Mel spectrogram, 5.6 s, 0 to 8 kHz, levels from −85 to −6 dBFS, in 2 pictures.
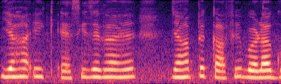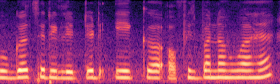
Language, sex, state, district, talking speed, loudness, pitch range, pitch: Hindi, female, Uttar Pradesh, Lucknow, 180 wpm, -15 LUFS, 245-270 Hz, 250 Hz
